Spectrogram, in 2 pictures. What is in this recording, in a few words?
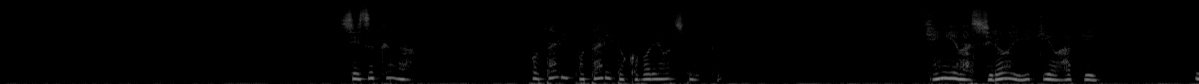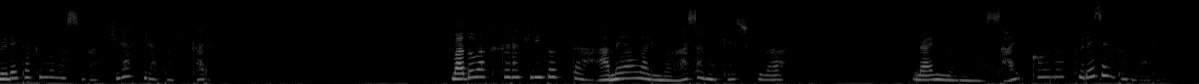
narration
